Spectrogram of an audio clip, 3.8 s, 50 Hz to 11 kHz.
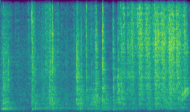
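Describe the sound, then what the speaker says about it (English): A wire brush is scrubbed by hand over a welded metal panel on a Porsche 550 dash subassembly, making repeated close, harsh rasping strokes in an uneven rhythm with a knock or two. "Wire brush this a little bit."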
